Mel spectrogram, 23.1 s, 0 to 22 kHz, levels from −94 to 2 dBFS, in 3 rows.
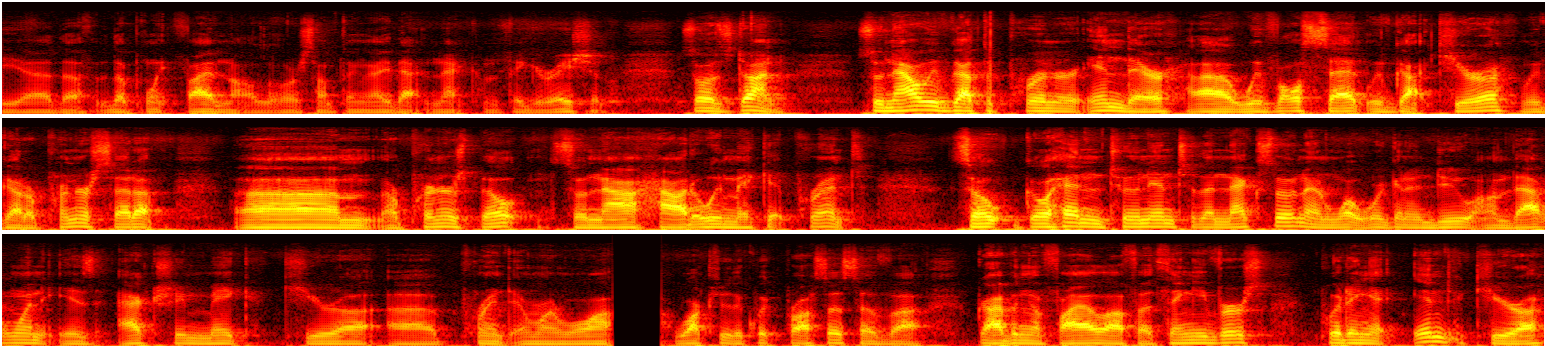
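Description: At 18.48 s the audio drops out completely and stays silent until 18.73 s, a gap of about 245 ms, before resuming. This is a playback stall: the output stops in mid-flow for a clearly noticeable moment rather than fading or glitching. The likely cause is the player running short of buffered data, or its output thread being held up, so nothing reached the output until it recovered.

Immediately after the stall, from 18.73 s to 19.71 s, the audio runs hurried at 1.25 times normal speed while keeping its original pitch. This is time-compressed catch-up: having fallen behind, the player works off the backlog by dropping short slices of audio and cross-fading across the joins. That span lasts just under a second.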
